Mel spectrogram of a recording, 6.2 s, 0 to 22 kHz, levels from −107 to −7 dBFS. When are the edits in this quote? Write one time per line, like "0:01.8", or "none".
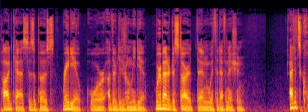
0:01.0
0:03.0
